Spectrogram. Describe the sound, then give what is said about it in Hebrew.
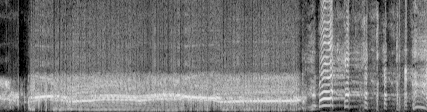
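A person voices a long, loud, strained squeal imitating a pig, without any effects, held for about three seconds, then breaks into a few bursts of laughter. “תן לנו חזיר, תן לנו חזיר. טוב, יש חזיר חדש, שזה נשמע ככה.”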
